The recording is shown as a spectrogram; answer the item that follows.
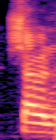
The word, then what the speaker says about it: Sharon: Sharon rhymes with Karen.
